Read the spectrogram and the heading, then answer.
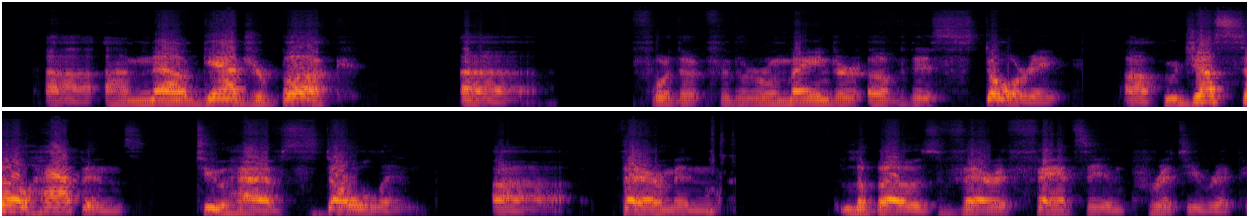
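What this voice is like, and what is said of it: Exaggerated deep Southern accent. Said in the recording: “speak in a very ridiculous accent, which I will interpret upcountry as deeply southern”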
